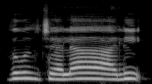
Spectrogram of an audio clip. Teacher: ذا کو لام سے ملائیں گے، ذا بالکل نرمی سے ادا ہوگا، جیم کی زبر لمبی نہیں ہوگی، لام باریک، الف مد، ایک الف برابر لمبا ہوگا، نیکسٹ لام لمبا نہیں کریں گے اور باریک ہوگا۔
